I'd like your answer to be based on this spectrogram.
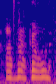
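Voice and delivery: very high, silly cartoon voice; hammed-up high squeaky hero; Ichigo. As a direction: put on an absurdly high character voice. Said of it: "That's my Ichigo impression".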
